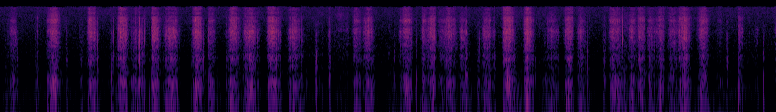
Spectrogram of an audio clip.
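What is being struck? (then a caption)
Fine pen on a lined paper notebook page. A grey-gripped fine pen writes handwriting on a lined white paper notebook page in steady strokes. Each stroke is a short, bright, dry scratch with a quick rise and fall, repeating in a close, even rhythm. The scratching is quiet, with little low end.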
